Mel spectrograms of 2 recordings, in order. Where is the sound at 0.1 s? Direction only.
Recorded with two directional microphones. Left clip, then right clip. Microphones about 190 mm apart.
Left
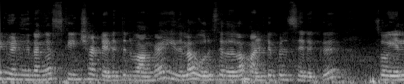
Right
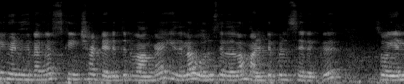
30° left (ahead or behind).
